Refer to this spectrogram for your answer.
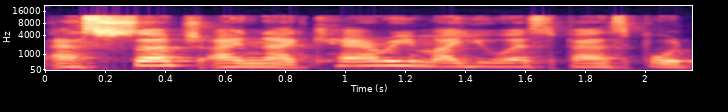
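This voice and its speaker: In a slight French accent, a woman speaks at a fairly quick pace with a dark, mellow tone, and the background stays quiet. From France. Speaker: lawyer testifying at public hearing. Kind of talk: public testimony. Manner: hesitant, many fillers. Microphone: unstable connection.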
